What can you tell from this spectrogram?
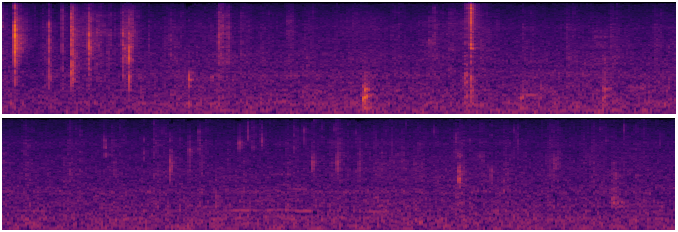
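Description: Pepper flakes shaken from a small paper packet onto a pizza slice: a quick cluster of crackly ticks at the start. Then biting into and chewing the pizza, with scattered soft clicks.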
